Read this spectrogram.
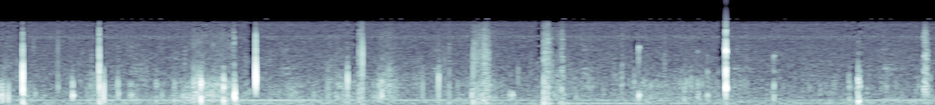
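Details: Stomach recorded while eating a burger and drinking soda, with swallowed air: scattered gurgles, clicks and brief squelches as soda and air move through the gut; bowel sounds (borborygmi).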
